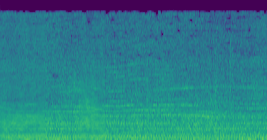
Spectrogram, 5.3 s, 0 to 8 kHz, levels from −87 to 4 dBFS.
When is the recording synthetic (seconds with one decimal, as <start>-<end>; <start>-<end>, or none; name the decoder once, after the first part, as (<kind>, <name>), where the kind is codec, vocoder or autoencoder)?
0.0-0.9 (vocoder, Vocos); 1.6-2.1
